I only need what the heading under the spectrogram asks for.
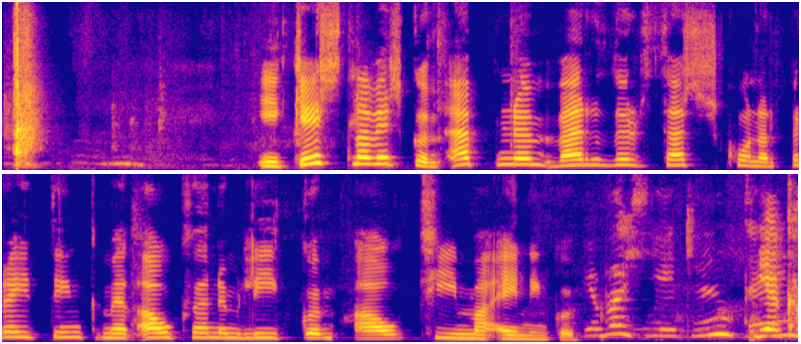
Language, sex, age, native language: Icelandic, female, 30-39, Icelandic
